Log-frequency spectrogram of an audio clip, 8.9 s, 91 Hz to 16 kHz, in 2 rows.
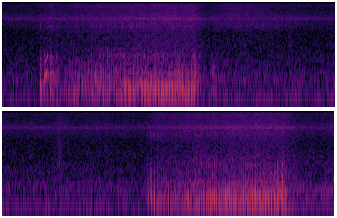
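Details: Pekingese dog falling into a "mechanical" snore right after a long stretch: soft, low rumbling snores on two breaths about six seconds apart, around 10 breaths a minute, in a quiet room.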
